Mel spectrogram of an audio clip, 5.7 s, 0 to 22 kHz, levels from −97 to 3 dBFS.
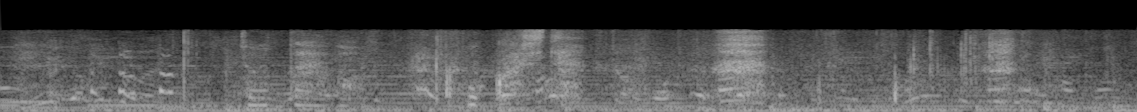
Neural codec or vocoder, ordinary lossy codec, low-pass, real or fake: none; MP3, 48 kbps; 7.2 kHz; real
